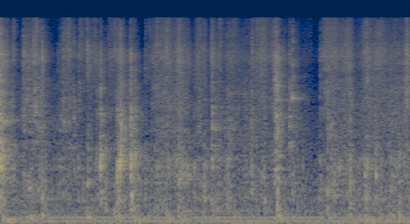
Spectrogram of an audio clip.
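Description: Cardboard box flaps are pulled open.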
